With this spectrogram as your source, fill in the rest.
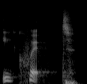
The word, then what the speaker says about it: equipped: functions as your adjective notice that pronunciation that Ed D is a soft T equipped equipped now when you say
